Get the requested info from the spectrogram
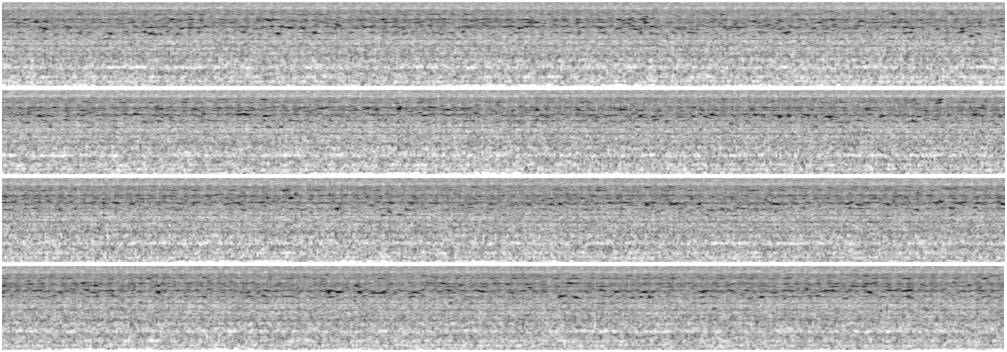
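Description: Near silence: a faint, steady hiss with a low hum, unchanging and with no distinct sounds.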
